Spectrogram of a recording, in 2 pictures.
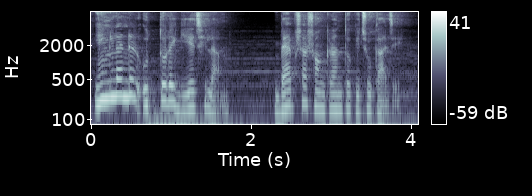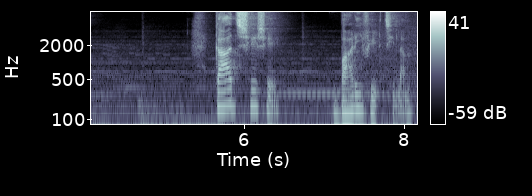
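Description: Slow, mellow male horror narrator. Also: on the high side, animated, soft background music. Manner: deliberate, pausing between short phrases. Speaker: story narrator. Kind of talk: scripted horror story narration.

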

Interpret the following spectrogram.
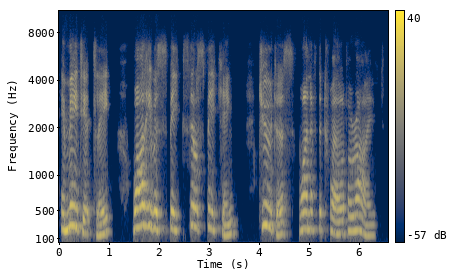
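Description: An older woman narrating scripture from a script in a measured way, pausing between phrases, recorded at home on a webcam. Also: a little high, highs cut off. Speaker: narrator, Evangelist reader. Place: indoors in a home room.

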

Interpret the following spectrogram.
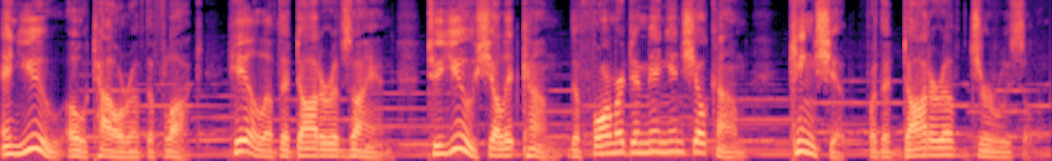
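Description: A male audio Bible narrator reads in a solemn, dramatized style. His delivery is declamatory, with a middling pitch that moves in lively swings. Faint music plays behind him. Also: a little slow. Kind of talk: dramatized scripture reading, solemn oratory.

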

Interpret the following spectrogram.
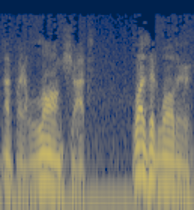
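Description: An actor playing a shrewd, sardonic insurance investigator, wry and pressing, in an old radio detective drama. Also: male voice, sits low, a little slow, darkish tone, a little hiss or hum. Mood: accusing. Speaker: star and narrator of the show. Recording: muffled old radio recording.

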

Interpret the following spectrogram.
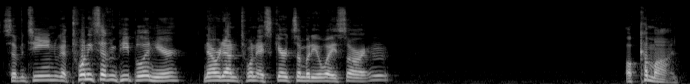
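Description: A man in his fifties with a fairly high voice, chatting casually on a livestream from a small home room. He reads viewer comments aloud, laughs easily and keeps nudging viewers to press the like button. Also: fast. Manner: chatty, laughs often, coaxes viewers to hit like. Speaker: livestream host reading viewer chat. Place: home studio room, indoors.

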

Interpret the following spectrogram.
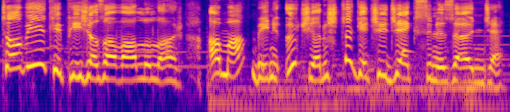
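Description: A woman's voice: high voice, expressive, moderate pace. A woman voicing a boastful, taunting young boy ninja villain with theatrical delivery in a dubbed children's cartoon. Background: background music.

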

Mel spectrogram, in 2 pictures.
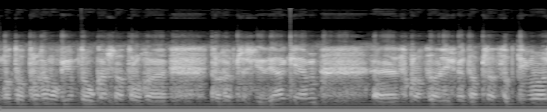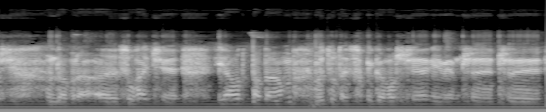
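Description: A man's voice: medium pitch, sharp tone. A man chatting casually over CB radio in a rambling, hesitant way. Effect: CB radio transmission. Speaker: CB radio operator. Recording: muffled, hissy CB radio with hum.

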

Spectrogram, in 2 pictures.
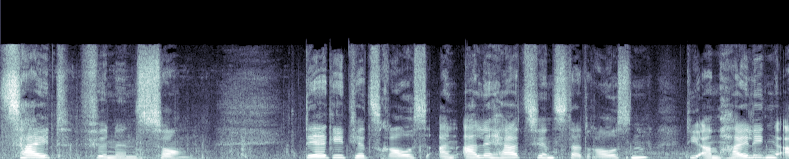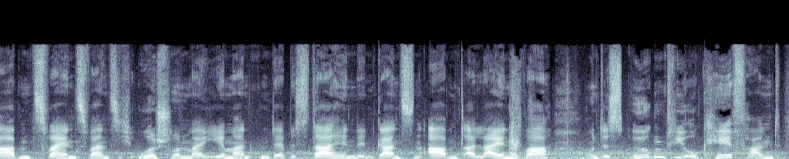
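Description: A woman's voice: fairly high pitch, normal speed, a bit bright, lightly acted. An actress playing a wry, tender-hearted, playful woman talking casually in an audio drama. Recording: noisy ambient location sound.

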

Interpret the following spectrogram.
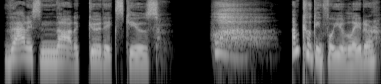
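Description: An actress playing a kind, upbeat young scientist who talks like a caring aunt, with a gentle lilting manner. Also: female voice, medium pitch, very animated, takes it slowly, no echo, studio quality. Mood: caring, chiding.

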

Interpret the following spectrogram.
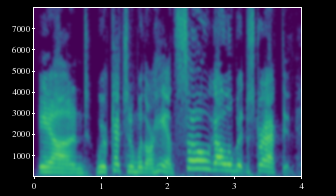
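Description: High-voiced woman guide talking outdoors. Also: big pitch swings, moderate pace, vocal fry, fairly bright tone, dry recording, clean studio sound. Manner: folksy, plainspoken storyteller. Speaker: Maine guide, show host. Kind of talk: casual outdoor demonstration. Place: outdoors in the snow by canoes. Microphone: camera mic, handheld at times.

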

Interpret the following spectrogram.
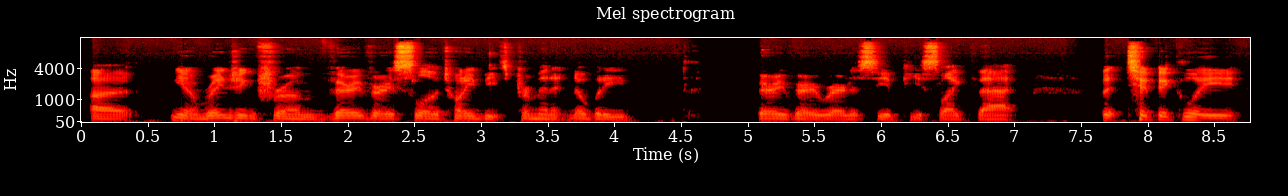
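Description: Low-voiced man giving an informal lecture. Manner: conversational, self-questioning explanatory delivery. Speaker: university music lecturer. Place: indoor room, screen-recorded lecture with webcam.

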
